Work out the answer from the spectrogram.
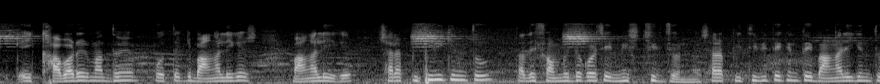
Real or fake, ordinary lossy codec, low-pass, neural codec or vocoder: real; none; 7.2 kHz; none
